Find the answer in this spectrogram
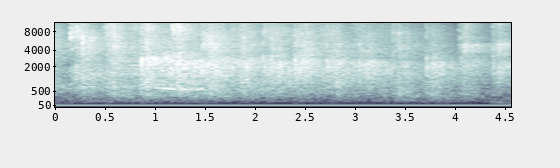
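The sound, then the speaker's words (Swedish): An audience applauds for a woman after a prayer, a dense wash of many hands clapping at a fairly even level throughout, with a faint voice briefly audible beneath the clapping. “Vi ger henne en applåd.”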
